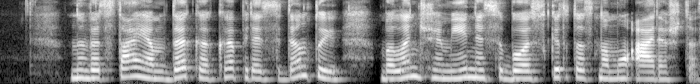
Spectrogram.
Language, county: Lithuanian, Vilnius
